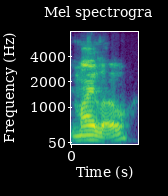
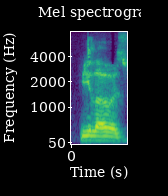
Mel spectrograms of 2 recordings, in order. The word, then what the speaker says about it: MILO: We pronounce it MILO. MILO works just fine as well, but and there's an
